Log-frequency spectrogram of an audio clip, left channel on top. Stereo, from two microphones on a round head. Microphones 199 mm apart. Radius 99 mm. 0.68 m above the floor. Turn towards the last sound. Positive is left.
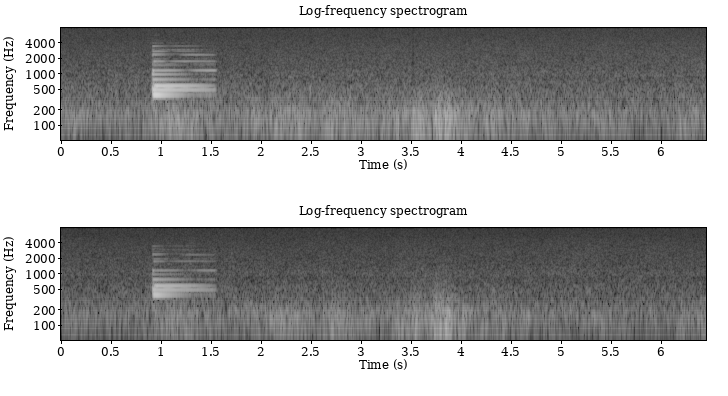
turn(degrees=40)  # may be behind; listen again after turning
